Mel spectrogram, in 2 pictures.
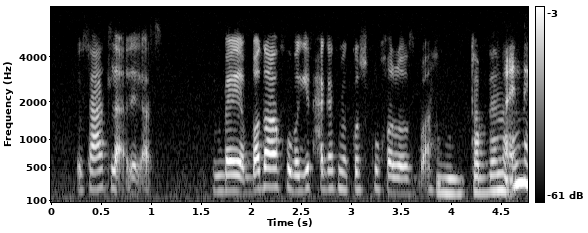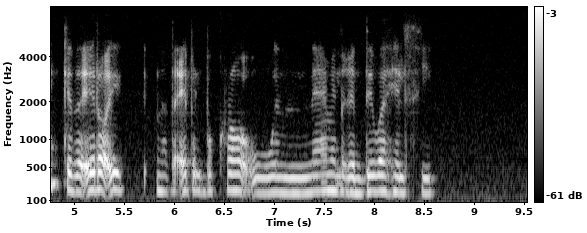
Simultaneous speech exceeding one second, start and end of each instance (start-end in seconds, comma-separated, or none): none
